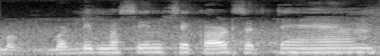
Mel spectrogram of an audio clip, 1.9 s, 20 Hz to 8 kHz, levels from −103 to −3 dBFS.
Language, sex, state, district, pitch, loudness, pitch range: Hindi, male, Rajasthan, Bikaner, 160 Hz, -18 LUFS, 155-170 Hz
